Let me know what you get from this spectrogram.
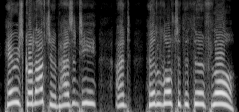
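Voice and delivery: put-on quick and earnest, a bright know-it-all girl; Hermione's voice.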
